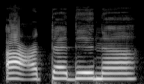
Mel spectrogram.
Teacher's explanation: کلمت اعتدنا میں حرف دال پہ جزم ہے، لہذا ہمیں دال کو قلقلہ سے پڑھنا ہے، اور قلقلہ کا معنی ہے حرف ساکن کو ہلانا، تو ہم حرف دال کو ہلاتے ہوئے یہ کلمہ کو پڑھیں گے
